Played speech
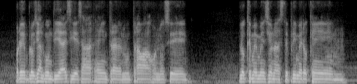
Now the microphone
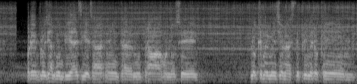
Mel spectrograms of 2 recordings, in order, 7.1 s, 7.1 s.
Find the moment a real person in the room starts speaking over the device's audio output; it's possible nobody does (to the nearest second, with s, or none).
none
